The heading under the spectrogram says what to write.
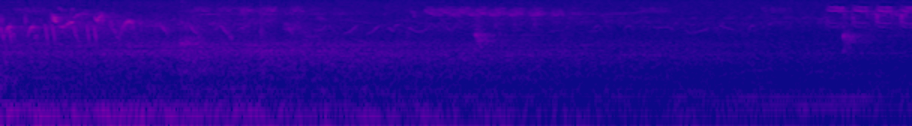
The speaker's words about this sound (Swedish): Gud vad stilla det är. Mm. Ja, det är en fantastisk oas. Ja, det är underbart. Och fågelsång.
